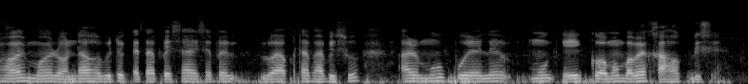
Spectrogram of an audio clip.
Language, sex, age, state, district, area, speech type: Assamese, male, 18-30, Assam, Sonitpur, rural, spontaneous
